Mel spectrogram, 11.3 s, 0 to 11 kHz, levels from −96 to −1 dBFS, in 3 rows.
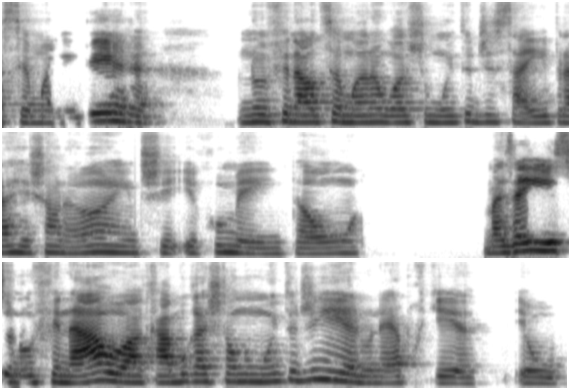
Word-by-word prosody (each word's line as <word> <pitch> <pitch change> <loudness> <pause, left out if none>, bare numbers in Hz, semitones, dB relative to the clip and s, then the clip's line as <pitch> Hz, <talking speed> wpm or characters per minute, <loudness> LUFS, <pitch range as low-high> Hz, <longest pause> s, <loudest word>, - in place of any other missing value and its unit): semana 160 -1 -9
inteira, 180 -3 +1 0.5
no 180 +2 -4
final 175 -1 0
de 175 - -12
semana 175 -2 -3
eu 175 - -4
gosto 175 0 -6
muito 170 +2 -8
de 180 0 -10
sair 175 -2 -6
pra 170 -1 -5
restaurante 165 0 -7
e - - -11
comer, 155 -3 -6
então 145 +2 -9 0.8
mas 160 +2 -1
é 195 - +9
isso, 215 -3 +6
no 170 0 -5
final 175 +5 +7
eu 190 - +6
acabo 170 +1 +3
gastando 190 0 -4
muito 195 +4 -6
dinheiro, 215 -7 -2
né, 160 0 -6
porque 160 -1 -9 0.3
eu 155 -1 -9
170 Hz, 155 wpm, -21 LUFS, 160-185 Hz, 0.8 s, é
